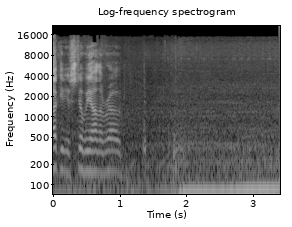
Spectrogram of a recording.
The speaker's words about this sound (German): Ted Pearson tupft behutsam aufs Gaspedal, ruckelnd setzt sich das Auto in Bewegung.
